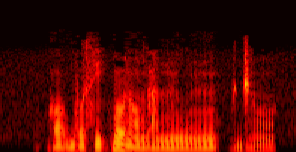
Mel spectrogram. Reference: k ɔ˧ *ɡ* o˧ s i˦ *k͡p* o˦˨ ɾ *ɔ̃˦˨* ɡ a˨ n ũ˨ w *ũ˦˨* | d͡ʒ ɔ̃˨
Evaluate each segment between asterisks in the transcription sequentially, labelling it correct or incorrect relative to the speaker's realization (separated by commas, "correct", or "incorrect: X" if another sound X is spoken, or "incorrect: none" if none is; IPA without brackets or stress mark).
correct, correct, incorrect: ɔ̃˨, incorrect: ũ˨˦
